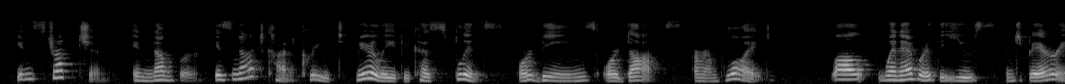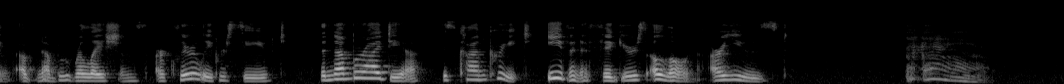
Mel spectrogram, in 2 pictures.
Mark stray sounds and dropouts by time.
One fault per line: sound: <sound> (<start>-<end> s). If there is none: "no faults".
sound: throat clearing (19.7-20.6 s)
